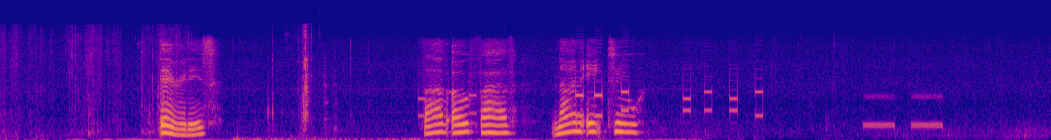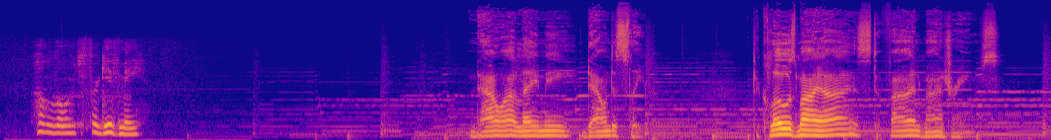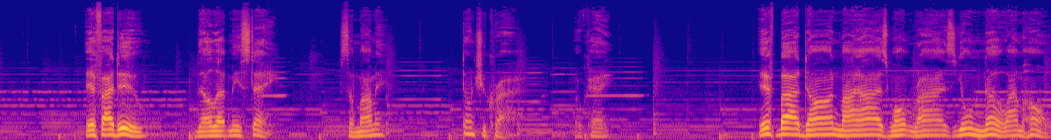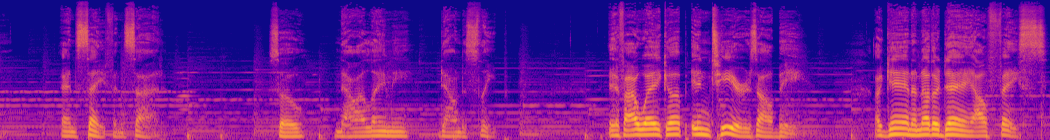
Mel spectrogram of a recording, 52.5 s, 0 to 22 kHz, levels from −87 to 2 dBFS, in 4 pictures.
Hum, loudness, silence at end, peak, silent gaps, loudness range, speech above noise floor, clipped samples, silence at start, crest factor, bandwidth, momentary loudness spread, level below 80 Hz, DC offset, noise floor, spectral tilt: none; -19 LUFS; 0.05 s; 0 dBFS; none; 14 LU; 46 dB; under 0.1%; 2 s; 22 dB; over 20 kHz; 27 LU; -52 dBFS; under 0.1%; -64 dBFS; -6 dB/octave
